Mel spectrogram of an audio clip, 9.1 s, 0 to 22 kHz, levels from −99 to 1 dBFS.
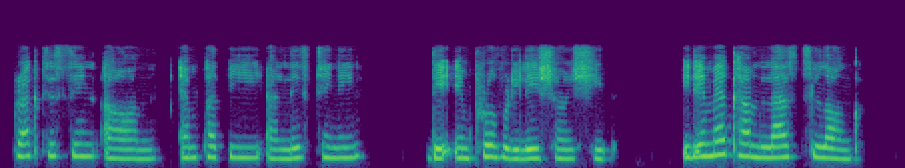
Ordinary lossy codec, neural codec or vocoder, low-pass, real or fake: none; codec, 16 kHz, 4.8 kbps, FACodec; 7.2 kHz; fake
